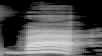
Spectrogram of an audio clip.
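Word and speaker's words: ب: Our first letter of this lesson is B. And yeah, it makes a B sound.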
